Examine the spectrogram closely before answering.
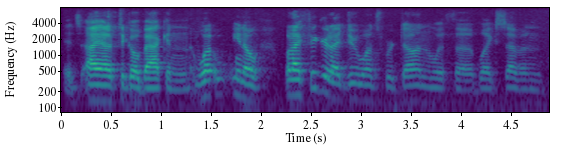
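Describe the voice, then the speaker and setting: A man chats casually as co-host of a review show. He rambles through his opinions with a sardonic edge. His mid-pitched voice comes through a muffled, low-fidelity connection. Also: brisk, slight background noise.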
